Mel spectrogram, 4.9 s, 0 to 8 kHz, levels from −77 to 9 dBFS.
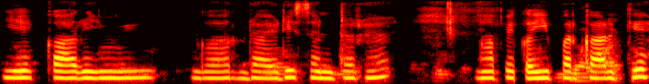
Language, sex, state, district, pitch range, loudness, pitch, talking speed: Hindi, female, Bihar, Muzaffarpur, 225-240 Hz, -17 LUFS, 230 Hz, 160 wpm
